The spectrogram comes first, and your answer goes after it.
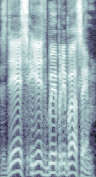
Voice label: Spot Ammo, russian, Survivor Voice; Gambler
